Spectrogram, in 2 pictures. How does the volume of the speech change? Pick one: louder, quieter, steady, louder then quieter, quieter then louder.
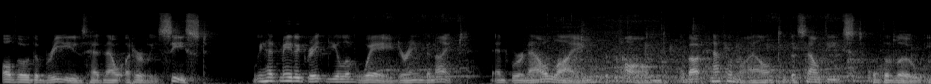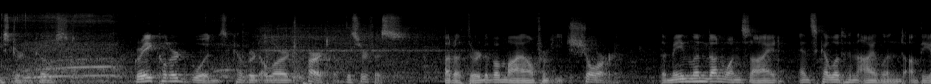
steady.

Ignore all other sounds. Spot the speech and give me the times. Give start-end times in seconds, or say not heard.
0.0-18.5.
